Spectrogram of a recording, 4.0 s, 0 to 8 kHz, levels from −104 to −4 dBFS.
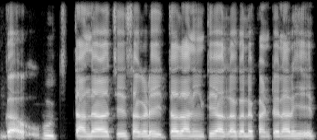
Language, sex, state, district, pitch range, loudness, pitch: Marathi, male, Maharashtra, Nagpur, 125-130 Hz, -16 LUFS, 125 Hz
